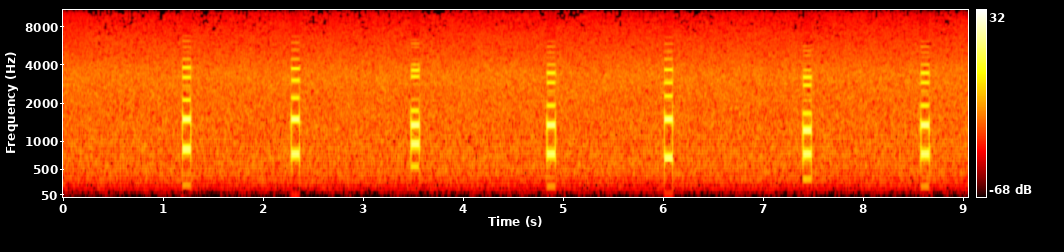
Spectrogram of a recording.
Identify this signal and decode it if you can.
DTMF, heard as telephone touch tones, dialled by hand, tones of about 80 ms. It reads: 9 6 0 5 3 4 5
